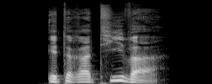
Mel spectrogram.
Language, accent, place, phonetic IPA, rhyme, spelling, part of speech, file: German, Germany, Berlin, [ˌiteʁaˈtiːvɐ], -iːvɐ, iterativer, adjective, De-iterativer.ogg
- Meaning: inflection of iterativ: 1. strong/mixed nominative masculine singular 2. strong genitive/dative feminine singular 3. strong genitive plural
